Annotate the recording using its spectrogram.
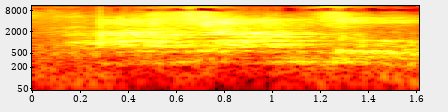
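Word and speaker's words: الشمس: Asyamsu. Lamnya dibaca atau tidak? Tidak. Berarti dia dibaca samar. Langsung masuk ke huruf setelah ya asyamsu.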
